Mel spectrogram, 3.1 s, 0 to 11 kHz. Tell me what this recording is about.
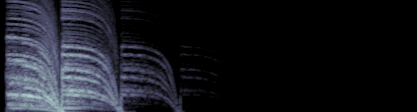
I used FL Studio 11 to create this effect, I filter the sound with Gross Beat plugins.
